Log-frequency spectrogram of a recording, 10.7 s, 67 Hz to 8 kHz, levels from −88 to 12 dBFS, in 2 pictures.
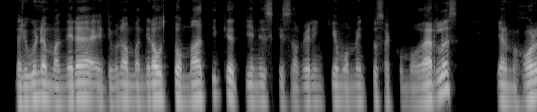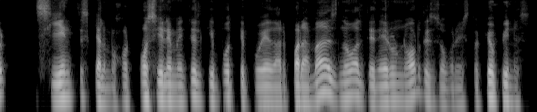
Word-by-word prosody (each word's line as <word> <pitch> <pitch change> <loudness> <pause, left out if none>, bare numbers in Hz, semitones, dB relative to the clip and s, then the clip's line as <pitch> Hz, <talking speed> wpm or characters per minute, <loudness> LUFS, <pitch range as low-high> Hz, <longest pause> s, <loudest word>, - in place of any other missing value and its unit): de 105 - -1
alguna 120 +4 +3
manera, 110 +3 +4
de 100 -2 -5
una 110 +2 0
manera 105 +2 +1
automática, 115 +4 +2
tienes 110 -3 -6
que - - -13
saber 100 +2 -5
en 100 -1 -12
qué 110 - -3
momentos 105 +1 -8
acomodarlas, 105 - +1 0.3
y - - -5
a - - +3
lo 105 - -3
mejor 115 +8 +3 0.3
sientes 120 +2 0
que - - +1
a - - +1
lo 100 - -5
mejor 100 +2 -10
posiblemente 110 -2 +1
el 115 - -6
tiempo 115 +3 -3
te - - -7
puede 100 0 -1
dar 100 0 -4
para 105 +1 +3
más, 145 +2 +2
¿no? 125 +3 0
Al 120 - -3
tener 105 0 0
un 110 0 -5
orden 125 0 -1
sobre 95 -1 -12
esto. 90 -3 -16
¿Qué 125 - +6
opinas? 105 -5 -2
110 Hz, 225 wpm, -25 LUFS, 100-120 Hz, 0.3 s, Qué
